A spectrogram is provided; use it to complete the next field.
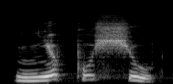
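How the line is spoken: Sharp, through clenched teeth. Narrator (Russian): резко отчеканил он сквозь стиснутые зубы

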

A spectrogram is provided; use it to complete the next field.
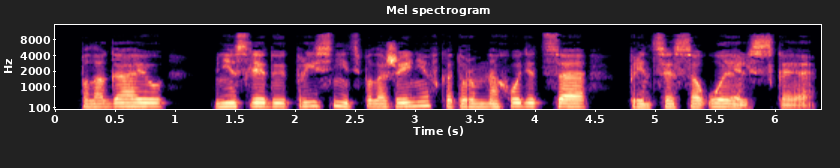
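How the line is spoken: Hesitant. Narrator (Russian): неуверенно произнес он

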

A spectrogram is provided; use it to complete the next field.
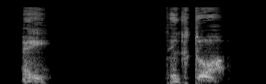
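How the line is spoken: Quiet question. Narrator (Russian): тихонько спросил

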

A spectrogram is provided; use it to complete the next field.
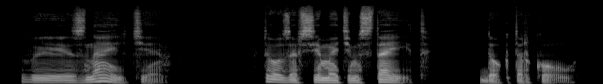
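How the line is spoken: Slow. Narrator (Russian): медленно произносит он

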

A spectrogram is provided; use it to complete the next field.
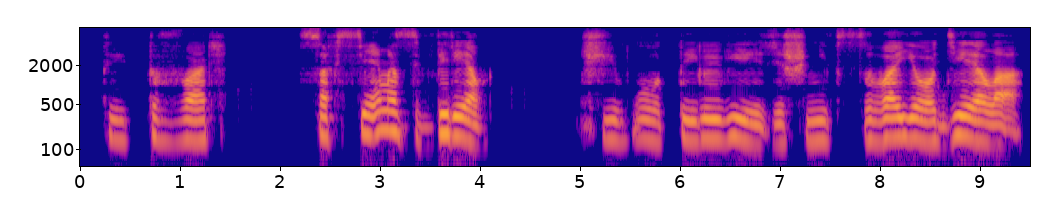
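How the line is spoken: Forceful hiss. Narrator (Russian): с напором прошипел Квит

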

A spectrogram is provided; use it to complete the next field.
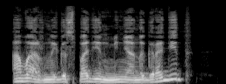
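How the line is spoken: Child's squeak. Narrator (Russian): пискнул малец

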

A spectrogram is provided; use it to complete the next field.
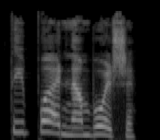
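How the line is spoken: Indignant snort. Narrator (Russian): возмущенно фыркнула Ленка

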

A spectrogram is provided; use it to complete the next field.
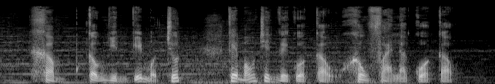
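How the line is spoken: Quiet serious voice. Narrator (Vietnamese): khuôn mặt nghiêm cẩn, nhỏ giọng rồi nói

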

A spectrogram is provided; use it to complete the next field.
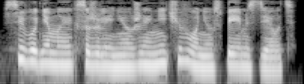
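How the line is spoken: Soft announcement. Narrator (Russian): мягко объявила Бетриса

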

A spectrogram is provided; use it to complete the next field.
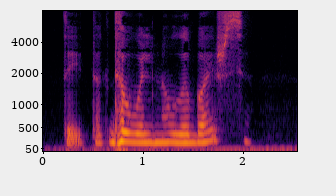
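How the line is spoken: Whisper. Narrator (Russian): прошептал Костя

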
